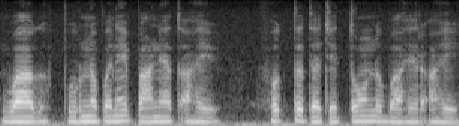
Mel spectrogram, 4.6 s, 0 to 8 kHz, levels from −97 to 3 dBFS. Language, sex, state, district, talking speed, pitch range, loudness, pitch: Marathi, male, Maharashtra, Mumbai Suburban, 120 wpm, 110-120 Hz, -19 LUFS, 115 Hz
